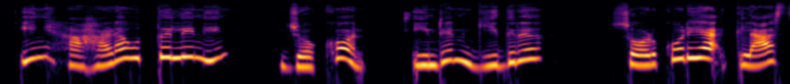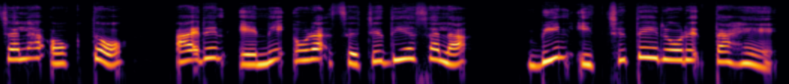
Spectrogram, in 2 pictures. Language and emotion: Santali, surprised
